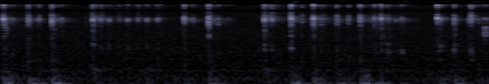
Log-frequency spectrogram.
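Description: Close typing on a computer keyboard while writing C++ code, a brisk, irregular run of crisp key clicks with no pause and no talk.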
